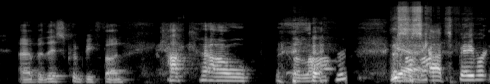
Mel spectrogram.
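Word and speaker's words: Apenisa Cakaubalavu: Kakao Balavu? This is Scott's favorite name to pronounce. So one of my favorites. Get this right. Ready? 3, 2, 1. Apanisa Kakabalavu.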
